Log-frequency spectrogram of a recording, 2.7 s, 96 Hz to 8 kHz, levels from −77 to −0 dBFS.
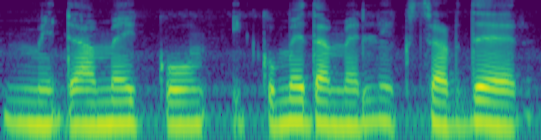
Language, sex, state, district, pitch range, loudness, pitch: Chakma, female, Tripura, Dhalai, 160-170 Hz, -16 LUFS, 165 Hz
